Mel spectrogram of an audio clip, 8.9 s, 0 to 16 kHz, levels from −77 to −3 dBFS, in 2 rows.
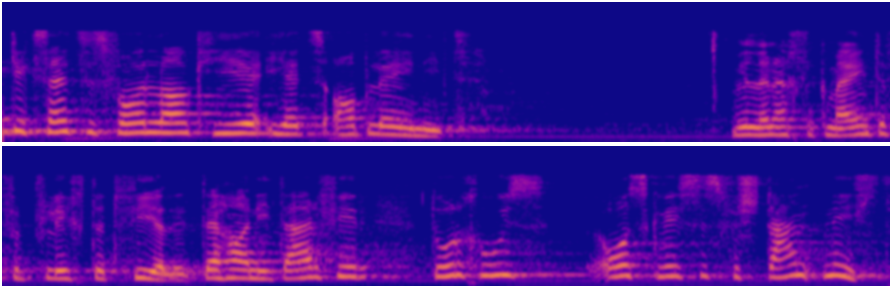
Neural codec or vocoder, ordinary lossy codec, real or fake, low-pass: none; none; real; 7.2 kHz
